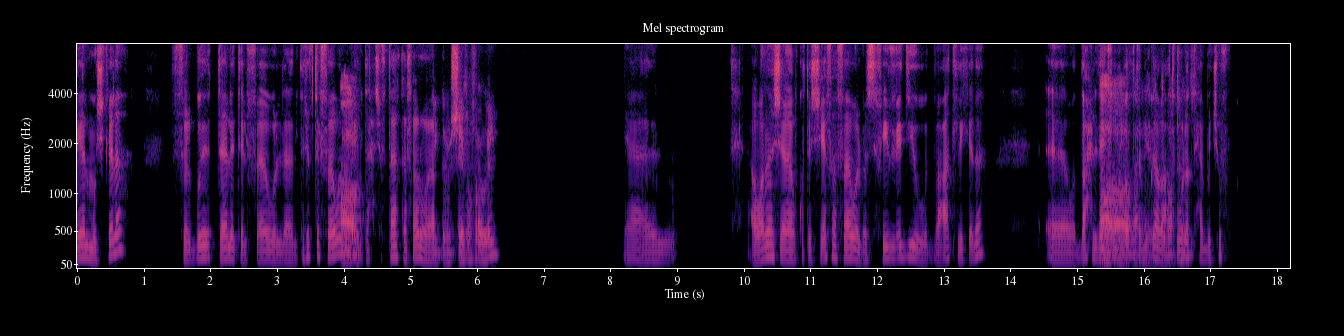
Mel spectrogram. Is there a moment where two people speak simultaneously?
Yes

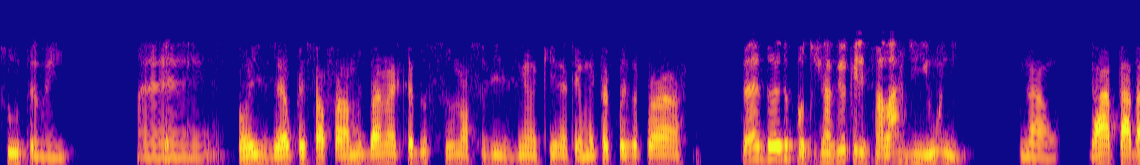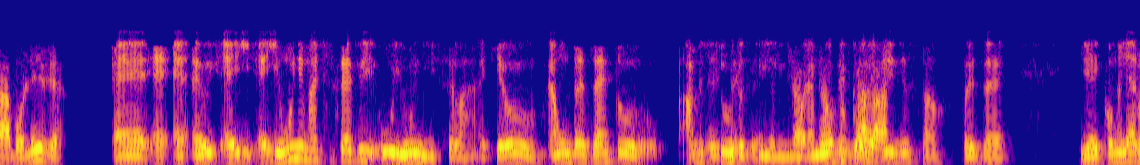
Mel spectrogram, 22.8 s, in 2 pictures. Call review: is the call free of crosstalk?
No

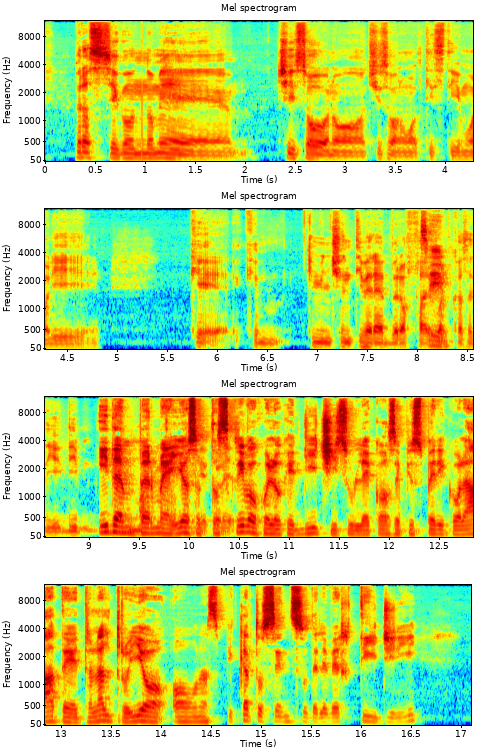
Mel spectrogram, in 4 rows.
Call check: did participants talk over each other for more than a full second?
Yes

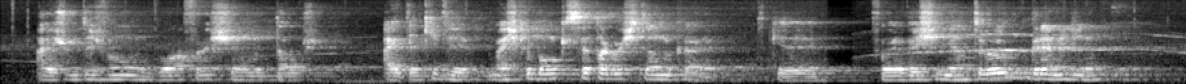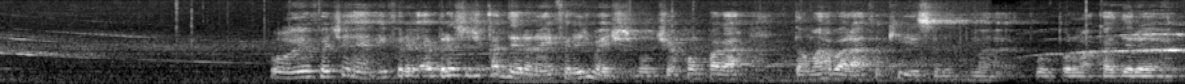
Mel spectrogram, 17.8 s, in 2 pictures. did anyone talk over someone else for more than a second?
No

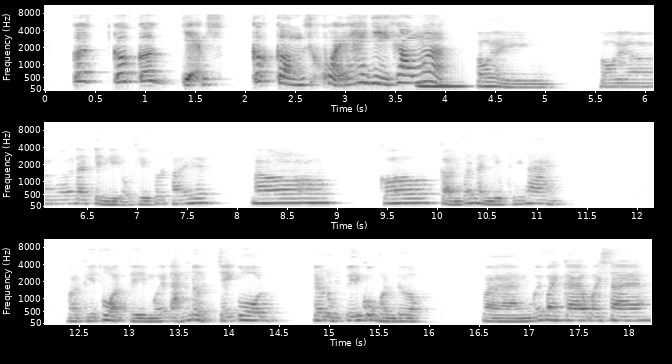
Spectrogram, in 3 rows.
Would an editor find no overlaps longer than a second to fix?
Yes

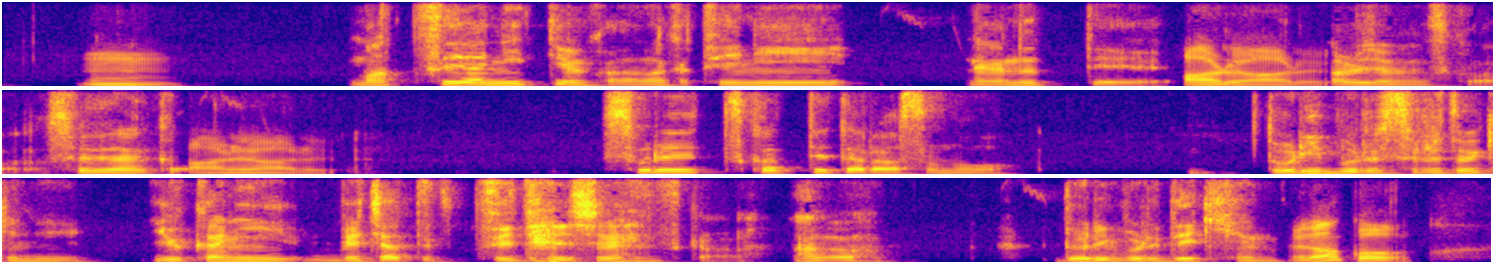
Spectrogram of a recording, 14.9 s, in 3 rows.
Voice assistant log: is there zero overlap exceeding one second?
Yes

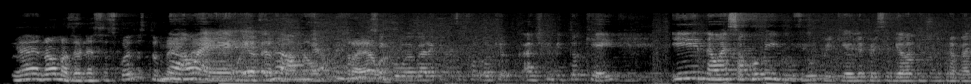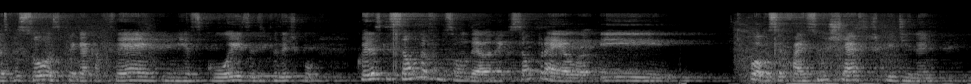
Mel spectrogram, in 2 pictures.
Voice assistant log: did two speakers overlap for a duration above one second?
Yes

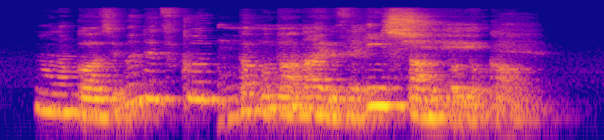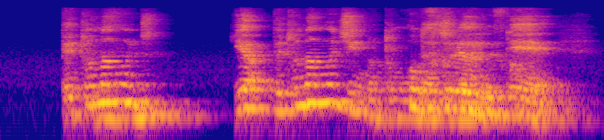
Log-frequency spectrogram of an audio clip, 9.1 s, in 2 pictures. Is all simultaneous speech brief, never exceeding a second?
No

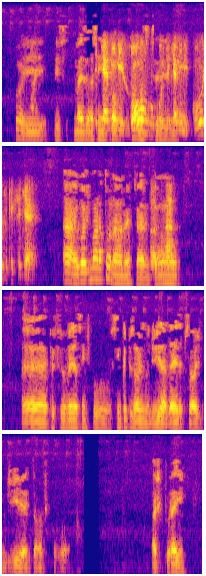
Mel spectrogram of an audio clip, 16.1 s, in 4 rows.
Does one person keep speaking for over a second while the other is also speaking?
Yes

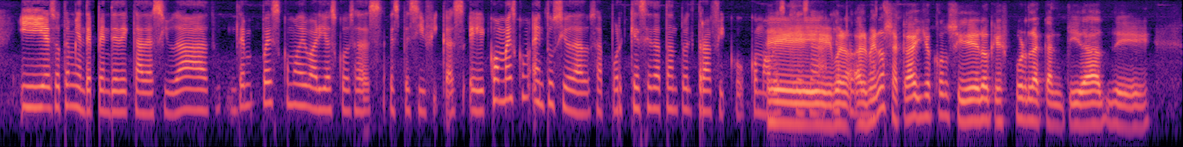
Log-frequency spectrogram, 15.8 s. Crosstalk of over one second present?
Yes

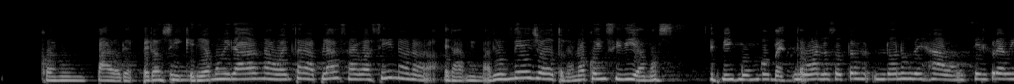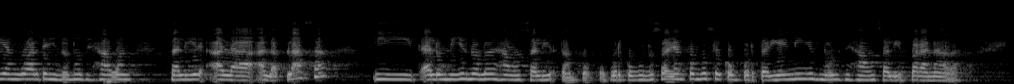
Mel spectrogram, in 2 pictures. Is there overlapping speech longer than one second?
No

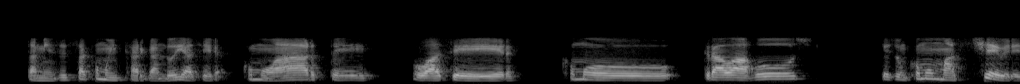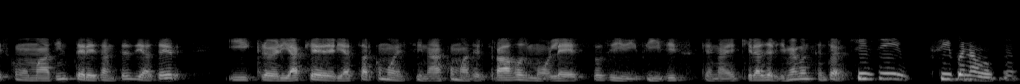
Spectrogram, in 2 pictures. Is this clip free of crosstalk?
Yes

